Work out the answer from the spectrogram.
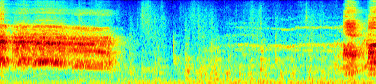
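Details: Rooster sunbathing in western Vietnam gives a loud, grating sustained crow lasting about a second and a half. A quiet stretch follows with faint far crowing, then a short burst of another loud call at the end.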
